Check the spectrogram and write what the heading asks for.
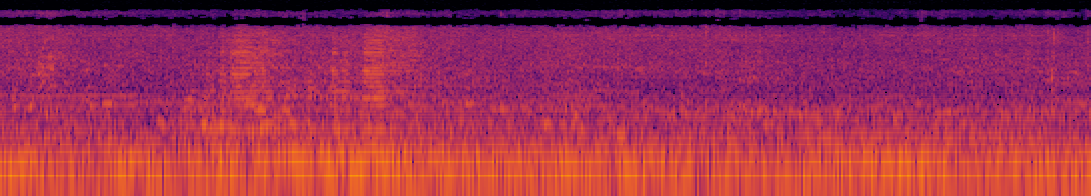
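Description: Steady low rumble of a road vehicle on the move, with a brief higher-pitched tone lasting about a second and a half, starting nearly two seconds in.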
